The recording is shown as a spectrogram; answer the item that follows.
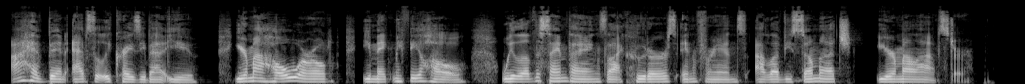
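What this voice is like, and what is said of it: Imitates another person's voice. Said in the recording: “the Brittany accent”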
